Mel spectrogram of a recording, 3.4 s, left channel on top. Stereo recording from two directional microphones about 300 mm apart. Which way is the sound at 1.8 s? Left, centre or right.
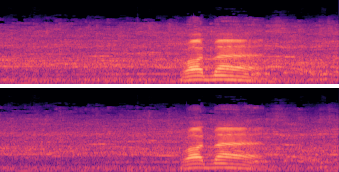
Centre.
